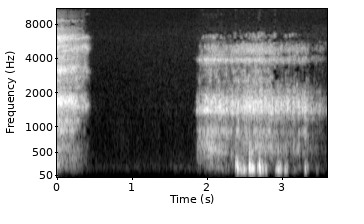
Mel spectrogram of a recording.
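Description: A quick, airy breath drawn in, a brief pause, then a longer breath pushed out with a slightly rough, rumbling edge, fairly soft, with no talking.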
